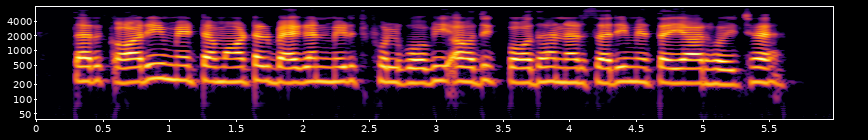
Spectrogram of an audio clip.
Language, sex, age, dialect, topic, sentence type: Maithili, female, 18-24, Eastern / Thethi, agriculture, statement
